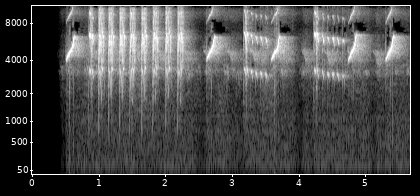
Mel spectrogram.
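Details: Common iora singing a song filled with kingfisher imitations and their characteristic bursts. A rapid run of about ten harsh stuttering notes is followed by sharp rising whistled notes and short stuttered bursts, all high-pitched and sounding alone.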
